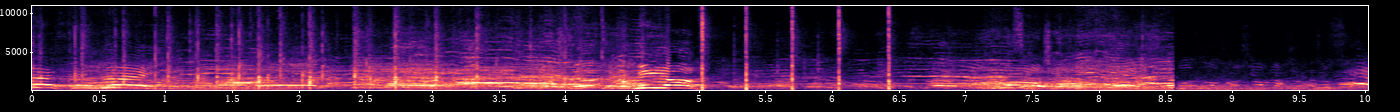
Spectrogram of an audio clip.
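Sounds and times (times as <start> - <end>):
spectators chatting: 0.0 - 10.0
sharp claps: 5.0 - 6.6.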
